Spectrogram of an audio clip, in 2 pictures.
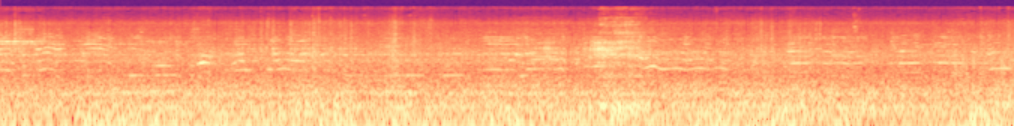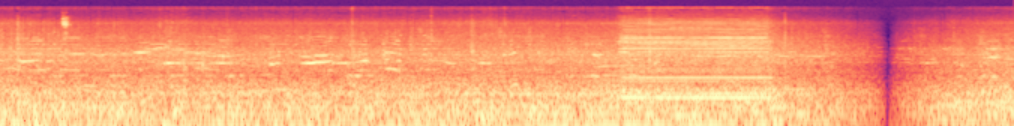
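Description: A motorbike engine rumbles steadily.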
